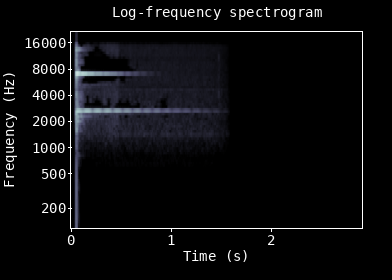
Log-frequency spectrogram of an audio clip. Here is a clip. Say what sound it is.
Just a sample pack of 3-4 different high-pitch bicycle bells being rung.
